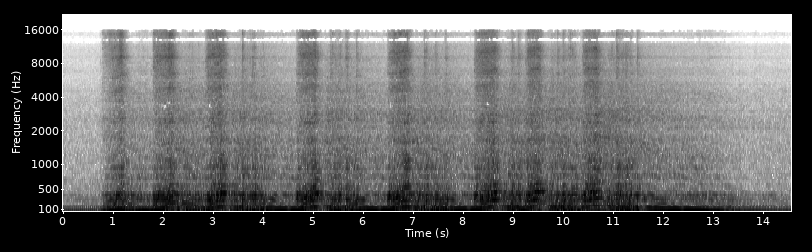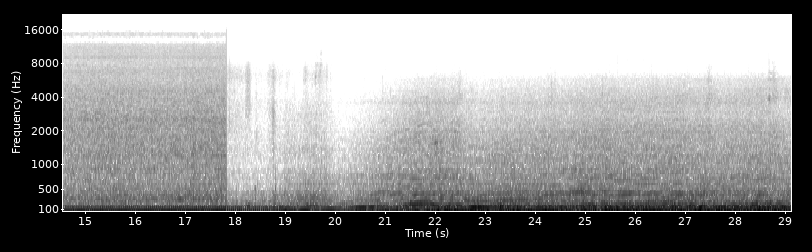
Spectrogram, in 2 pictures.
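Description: BMW 120i's B48 2.0-litre turbocharged four-cylinder, fitted with a 200-cell downpipe on the stock cat-back exhaust, free-revs sharply about six times from the tailpipes, then settles to idle. After a break a little over halfway through, the engine is heard from inside the cabin accelerating hard, its pitch climbing steadily.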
